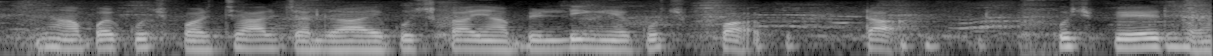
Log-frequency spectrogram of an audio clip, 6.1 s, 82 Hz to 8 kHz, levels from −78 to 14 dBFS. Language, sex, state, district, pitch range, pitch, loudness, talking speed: Hindi, female, Bihar, Araria, 150-175 Hz, 155 Hz, -17 LUFS, 180 wpm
